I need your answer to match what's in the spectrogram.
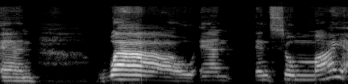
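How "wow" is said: a sudden, much louder wow. Real, not acted. Guest recalling the emotional rollercoaster, loud wow. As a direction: let the wow burst out.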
